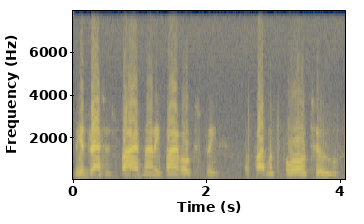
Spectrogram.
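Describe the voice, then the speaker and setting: Low-voiced, calculating racketeer boss. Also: male voice, very animated, normal speed, poor audio. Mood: persuasive, cordial. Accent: American. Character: smooth-talking, calculating male racketeer boss. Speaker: actor in a crime film. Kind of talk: 1940s film noir acting. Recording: hissy 1940s film soundtrack.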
